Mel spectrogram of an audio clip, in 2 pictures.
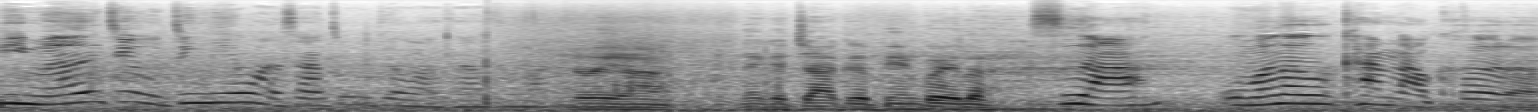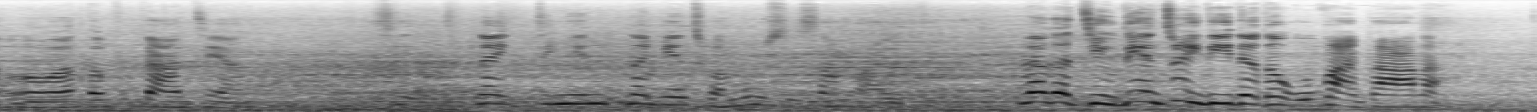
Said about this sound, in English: So we're in the car with the people from the guest house. One happy family.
